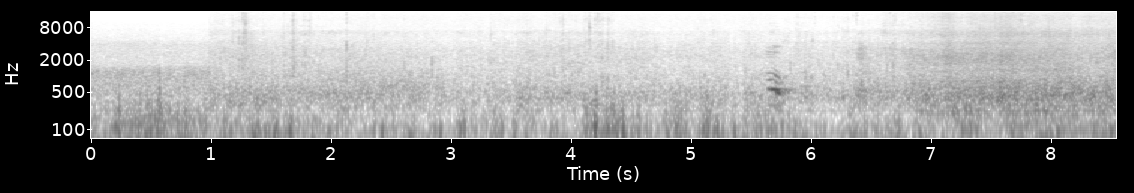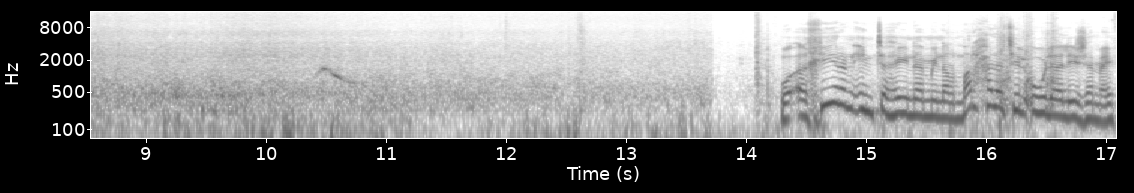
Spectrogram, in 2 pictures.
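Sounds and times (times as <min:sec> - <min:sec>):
sea surf washing against rocks: 0:01.0 - 0:13.8.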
